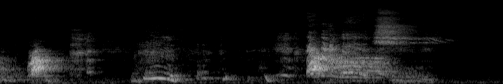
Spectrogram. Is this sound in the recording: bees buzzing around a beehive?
no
